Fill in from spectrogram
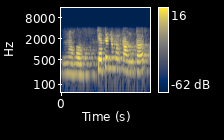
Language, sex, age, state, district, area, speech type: Odia, female, 45-60, Odisha, Sambalpur, rural, conversation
